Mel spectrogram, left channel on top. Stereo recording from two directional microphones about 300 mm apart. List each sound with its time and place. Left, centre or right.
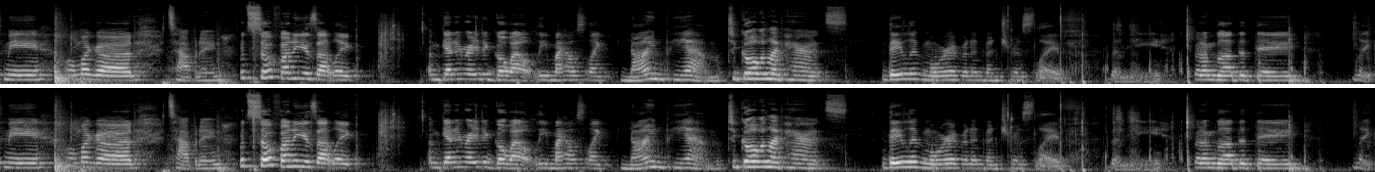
0.0 s speech: centre
3.2 s speech: centre
11.1 s speech: left
11.9 s speech: centre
